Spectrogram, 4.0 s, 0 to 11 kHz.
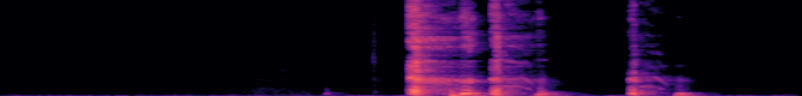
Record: cough_length: 4.0 s
cough_amplitude: 12835
cough_signal_mean_std_ratio: 0.3
survey_phase: beta (2021-08-13 to 2022-03-07)
age: 65+
gender: Female
wearing_mask: 'Yes'
symptom_cough_any: true
symptom_new_continuous_cough: true
symptom_runny_or_blocked_nose: true
symptom_shortness_of_breath: true
symptom_sore_throat: true
symptom_fatigue: true
symptom_fever_high_temperature: true
symptom_headache: true
symptom_change_to_sense_of_smell_or_taste: true
symptom_onset: 3 days
smoker_status: Current smoker (1 to 10 cigarettes per day)
respiratory_condition_asthma: false
respiratory_condition_other: false
recruitment_source: Test and Trace
submission_delay: 2 days
covid_test_result: Positive
covid_test_method: ePCR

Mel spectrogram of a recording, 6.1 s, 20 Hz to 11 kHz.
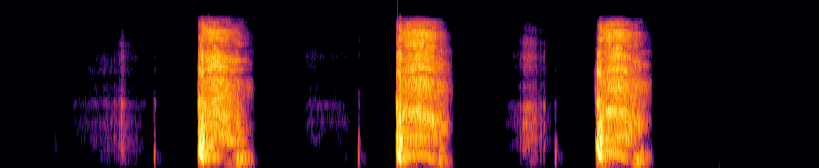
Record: three_cough_length: 6.1 s
three_cough_amplitude: 32767
three_cough_signal_mean_std_ratio: 0.28
survey_phase: beta (2021-08-13 to 2022-03-07)
age: 45-64
gender: Male
wearing_mask: 'No'
symptom_cough_any: true
symptom_runny_or_blocked_nose: true
symptom_fatigue: true
symptom_onset: 3 days
smoker_status: Never smoked
respiratory_condition_asthma: false
respiratory_condition_other: false
recruitment_source: Test and Trace
submission_delay: 2 days
covid_test_result: Positive
covid_test_method: RT-qPCR
covid_ct_value: 17.9
covid_ct_gene: ORF1ab gene
covid_ct_mean: 18.5
covid_viral_load: 850000 copies/ml
covid_viral_load_category: Low viral load (10K-1M copies/ml)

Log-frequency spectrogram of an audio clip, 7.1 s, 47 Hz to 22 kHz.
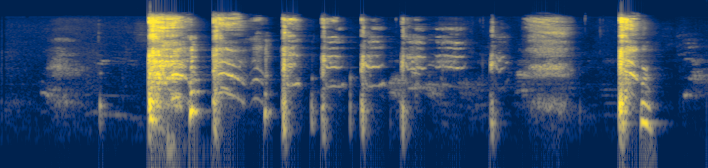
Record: cough_length: 7.1 s
cough_amplitude: 31934
cough_signal_mean_std_ratio: 0.31
survey_phase: beta (2021-08-13 to 2022-03-07)
age: 18-44
gender: Female
wearing_mask: 'No'
symptom_cough_any: true
symptom_new_continuous_cough: true
symptom_runny_or_blocked_nose: true
symptom_sore_throat: true
symptom_fatigue: true
symptom_headache: true
symptom_change_to_sense_of_smell_or_taste: true
symptom_other: true
symptom_onset: 3 days
smoker_status: Never smoked
respiratory_condition_asthma: true
respiratory_condition_other: false
recruitment_source: Test and Trace
submission_delay: 1 day
covid_test_result: Positive
covid_test_method: RT-qPCR
covid_ct_value: 19.9
covid_ct_gene: N gene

